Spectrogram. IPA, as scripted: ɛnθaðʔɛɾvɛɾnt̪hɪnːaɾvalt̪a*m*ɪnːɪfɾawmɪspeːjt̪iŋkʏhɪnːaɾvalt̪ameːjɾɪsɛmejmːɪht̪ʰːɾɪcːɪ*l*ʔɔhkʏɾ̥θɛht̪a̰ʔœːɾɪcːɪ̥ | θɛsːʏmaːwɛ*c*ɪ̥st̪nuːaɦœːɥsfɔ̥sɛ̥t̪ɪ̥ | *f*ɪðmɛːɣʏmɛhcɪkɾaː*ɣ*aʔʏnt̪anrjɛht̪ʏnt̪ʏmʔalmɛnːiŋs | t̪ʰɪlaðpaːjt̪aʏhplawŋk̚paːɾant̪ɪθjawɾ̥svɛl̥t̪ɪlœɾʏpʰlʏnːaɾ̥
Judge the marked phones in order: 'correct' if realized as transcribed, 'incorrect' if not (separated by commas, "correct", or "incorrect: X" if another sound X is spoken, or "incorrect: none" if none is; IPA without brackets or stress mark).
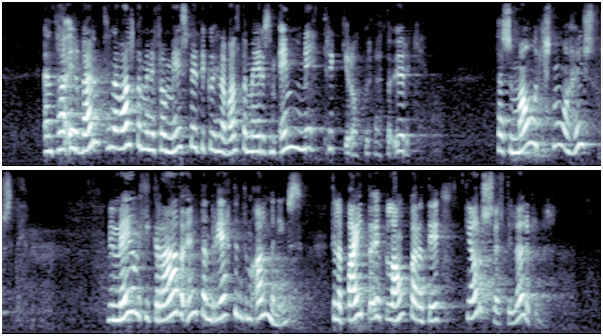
correct, incorrect: ɾ, correct, incorrect: v, incorrect: v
